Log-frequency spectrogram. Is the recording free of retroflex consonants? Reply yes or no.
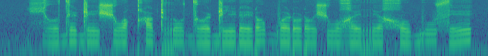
no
